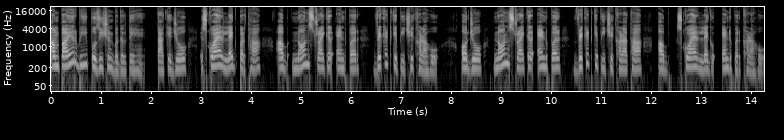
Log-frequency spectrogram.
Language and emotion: Urdu, neutral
